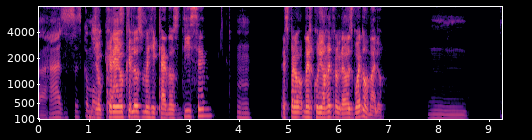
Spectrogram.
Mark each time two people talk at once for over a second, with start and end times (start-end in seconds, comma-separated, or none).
0.9-2.2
